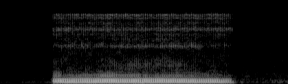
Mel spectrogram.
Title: Sleeping beauty snoring beast 😂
